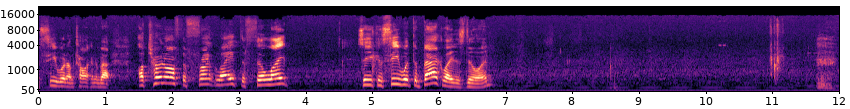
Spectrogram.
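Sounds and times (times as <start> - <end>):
steady low hum: 0.0 - 12.0
camera shutter click: 11.0 - 11.2.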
